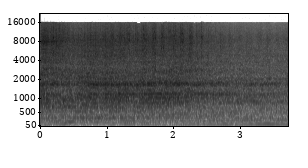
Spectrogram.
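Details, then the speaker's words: Second-hand Triumph Dolomite 1300 engine in a Gentry MG TF Replica, warming up after first start following engine change, spilled oil mostly burned off: steady even idle, smooth unchanging note, no knocks or misses; healthy. "Okay, she's warming up nicely now. Most of that oil is burned off."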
